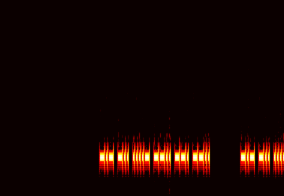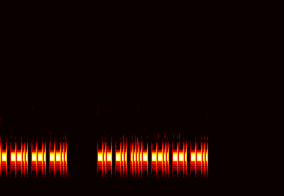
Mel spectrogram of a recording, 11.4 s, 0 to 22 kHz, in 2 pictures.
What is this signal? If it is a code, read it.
Morse code, heard as a keyed tone, about 40 wpm, 700 Hz. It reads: KD4ZGZ KD4ZGZ KD4ZGZ
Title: USA Call Signs - 6 Characters - Repeated 3x - 40wpm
